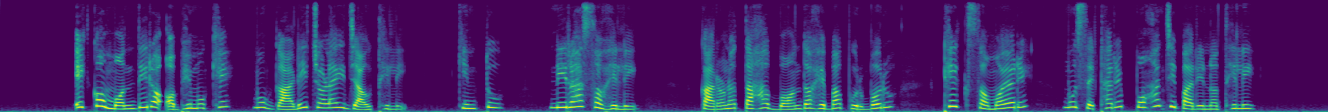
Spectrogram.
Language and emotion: Odia, sad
